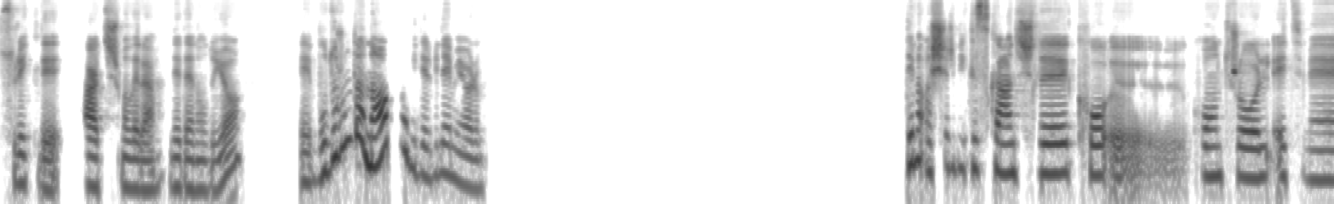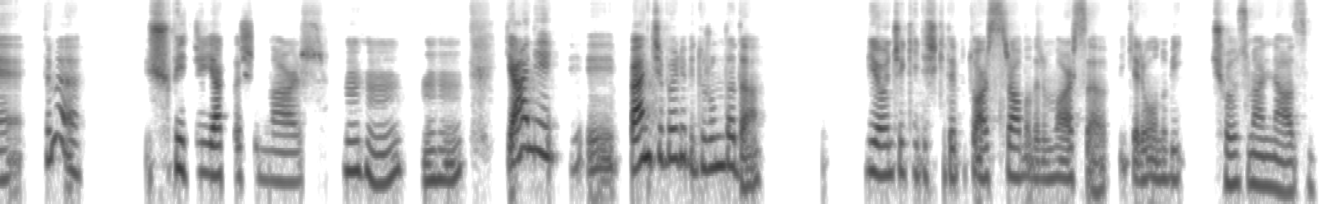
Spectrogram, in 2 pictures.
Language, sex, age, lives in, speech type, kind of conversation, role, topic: Turkish, female, 45-49, United States, conversation, unstructured, none, Romantik bir ilişkide sürekli tartışmak normal mi?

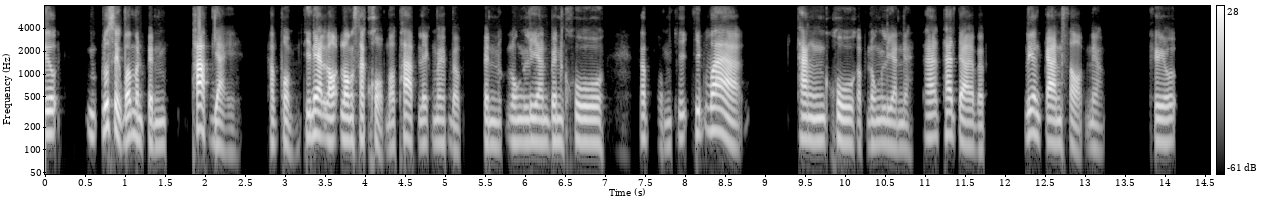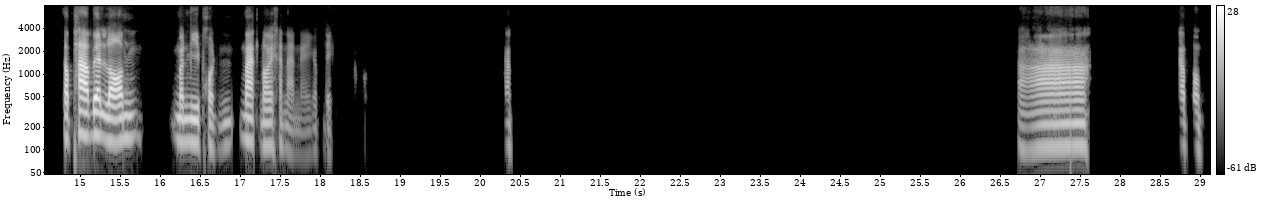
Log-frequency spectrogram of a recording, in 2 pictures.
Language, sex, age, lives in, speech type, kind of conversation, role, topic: Thai, male, 25-29, Thailand, conversation, unstructured, none, คุณคิดว่าการสอบบ่อย ๆ ช่วยพัฒนาเด็กหรือทำลายเด็กกันแน่?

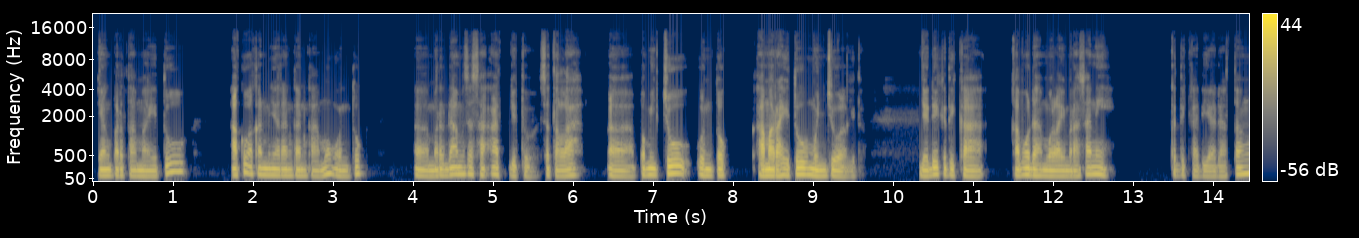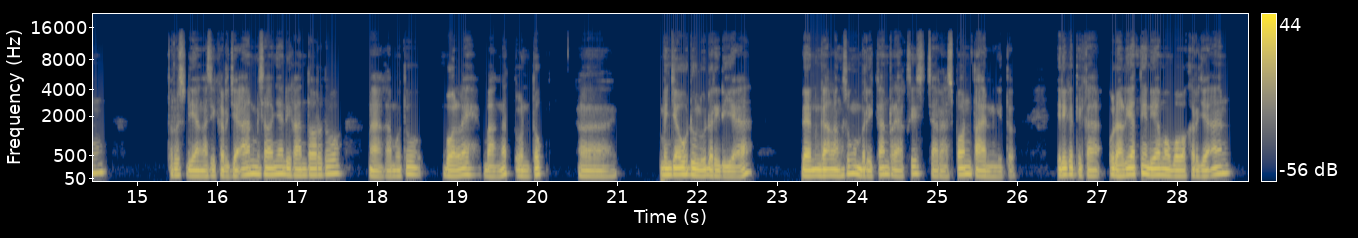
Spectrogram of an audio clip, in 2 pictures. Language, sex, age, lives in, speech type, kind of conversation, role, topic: Indonesian, male, 20-24, Indonesia, conversation, advice, advisor, Mengapa saya sering marah lalu menyesal?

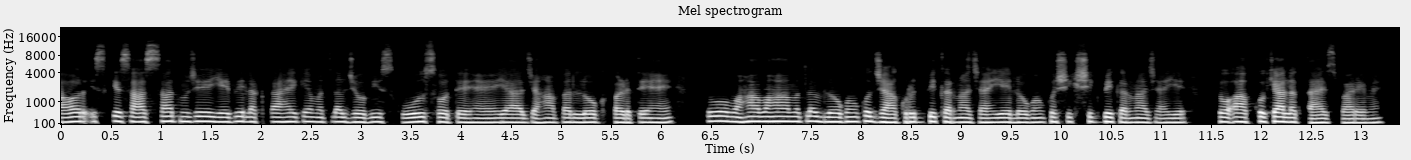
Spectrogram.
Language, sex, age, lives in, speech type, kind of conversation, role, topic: Hindi, male, 20-24, India, conversation, unstructured, none, क्या यात्रा के दौरान गंदगी देखकर कभी आपका मन खराब हुआ है?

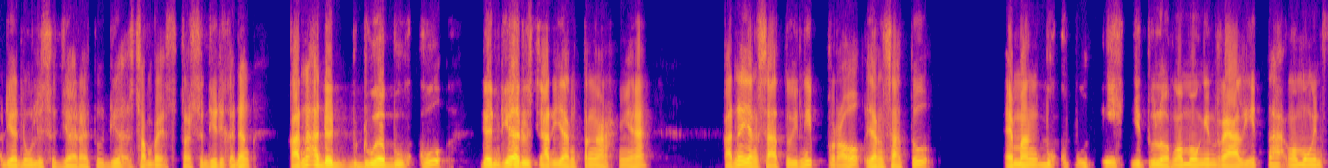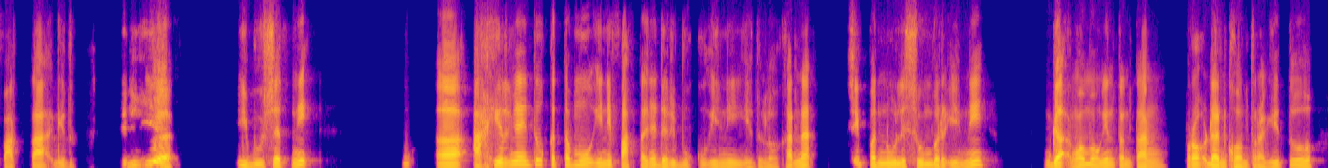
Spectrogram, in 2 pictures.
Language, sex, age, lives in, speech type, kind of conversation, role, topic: Indonesian, male, 30-34, Indonesia, conversation, unstructured, none, Seberapa besar pengaruh propaganda dalam membentuk sejarah menurutmu?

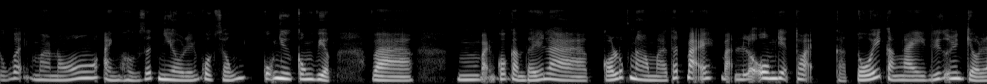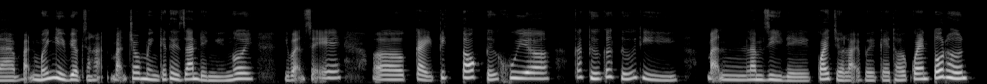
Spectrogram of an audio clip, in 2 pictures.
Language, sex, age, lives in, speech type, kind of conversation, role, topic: Vietnamese, female, 20-24, Vietnam, conversation, podcast, host, Bạn thường quản lý thời gian sử dụng màn hình như thế nào?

